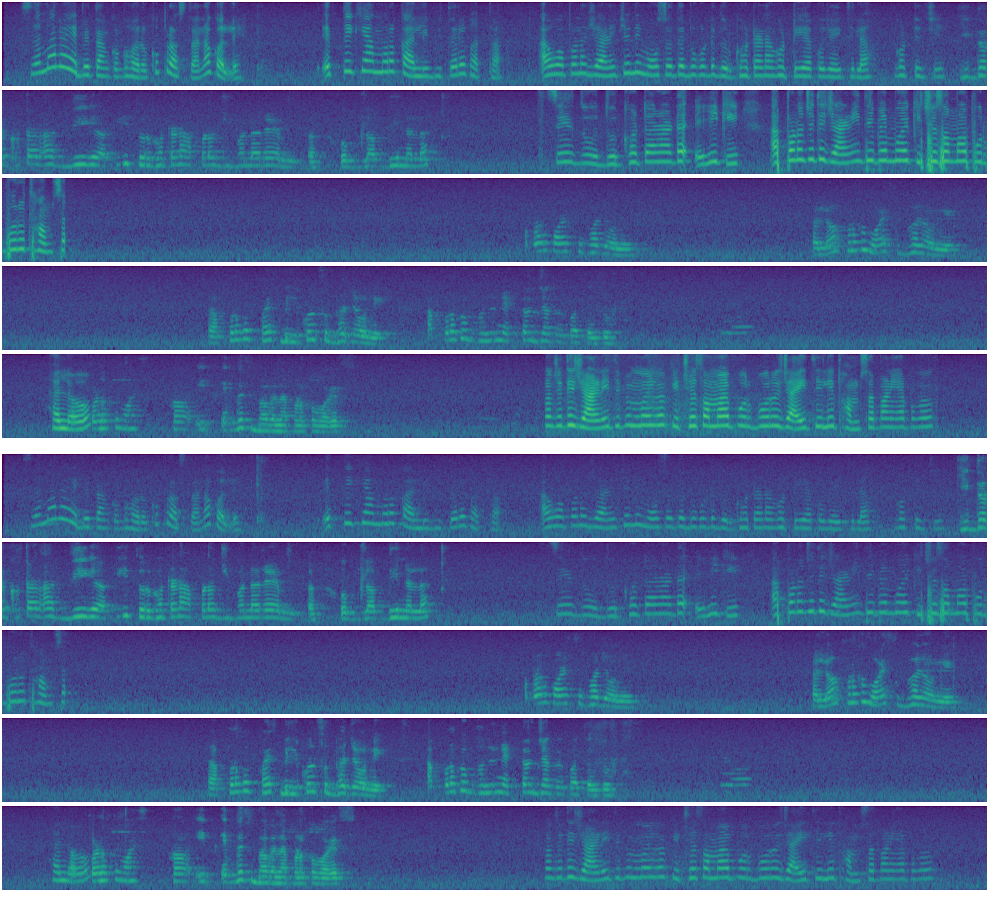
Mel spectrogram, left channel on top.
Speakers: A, on the left; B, on the right.
A: ସେମାନେ ଏବେ ତାଙ୍କ ଘରକୁ ପ୍ରସ୍ଥାନ କଲେ।
B: ଁ
A: ଏତିକି ଆମର କାଲି ଭିତରେ କଥା ଆଉ ଆପଣ ଜାଣିଚନ୍ତି ମୋ ସହିତ ଏବେ ଗୋଟେ ଦୁ ର୍ଘଟଣା ଘଟିବାକୁ ଯାଇଥିଲା। ଘଟିଛି।
B: କି ଦୁର୍ଘଟଣା ଦିଅ କି ଦୁର୍ଘଟଣା ଆପଣ ଜି ବନରେ ଉପଲବ୍ଧି ନେଲା।
A: ସେ ଦୁ-ଦୁର୍ଘଟଣା ଟା ଏହିକି ଆପଣ ଯଦି ଜାଣିଥିବେ ମୁଁ କିଛି ସମୟ ପୂର୍ବରୁ ଥମ୍ ସ
B: ଆପଣଙ୍କ ଭ‌ଏସ ଶୁଭାଯାଉନି। ହାଲୋ ଆପଣଙ୍କ ଭଏସ ଶୁଭା ଯାଉନି। ଆପଣଙ୍କ ଭଏସ ବିଲକୁଲ ଶୁଭା ଯାଉନି ଆପଣଙ୍କ ଭଲ ନେଟୱାର୍କ ଜାଗାକୁ ଆସନ୍ତୁ। Hello
A: hello.
B: ଆପଣଙ୍କ ଭଏସ ହଁ ଏ-ଏବେ ଶୁଭାଗଲା ଆପଣଙ୍କ ଭଏସ।
A: ଜାଣିଥିବି ମୁଁ ଏକ କିଛି ସମୟ ପୂର୍ବରୁ ଯାଇଥିଲି ଥମସପ୍ ଆଣୀବାକୁ।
